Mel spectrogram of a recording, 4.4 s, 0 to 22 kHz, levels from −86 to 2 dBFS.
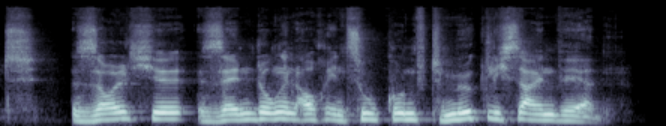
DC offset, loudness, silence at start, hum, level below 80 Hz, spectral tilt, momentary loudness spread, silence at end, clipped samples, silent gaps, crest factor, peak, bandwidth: under 0.1%; -18 LUFS; 0.05 s; none; -64 dBFS; -5.5 dB/octave; 7 LU; 0.45 s; under 0.1%; none; 14 dB; -4 dBFS; 17.5 kHz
